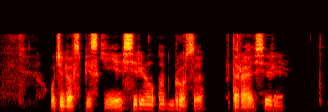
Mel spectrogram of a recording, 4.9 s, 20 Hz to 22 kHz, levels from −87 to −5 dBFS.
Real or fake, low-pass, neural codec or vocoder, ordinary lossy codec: real; 7.2 kHz; none; MP3, 48 kbps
